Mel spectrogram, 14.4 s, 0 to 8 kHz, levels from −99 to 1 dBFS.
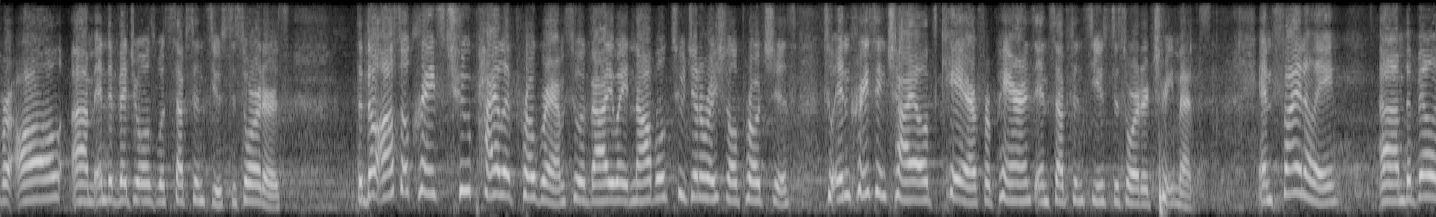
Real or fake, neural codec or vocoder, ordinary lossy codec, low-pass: fake; codec, 16 kHz in and 24 kHz out, 1 kbps, XY-Tokenizer; AAC, 48 kbps; 7.2 kHz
